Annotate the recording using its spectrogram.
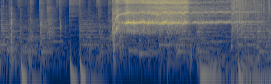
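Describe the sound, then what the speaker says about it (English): A kitchen blender whirs loudly, chopping chunked onion for beef kofta, starting after a few short knocks and running steady with a high-pitched whine for about two seconds, then shifting to a lower hum. "we're just gonna blend this until the onions are nice and fine"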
